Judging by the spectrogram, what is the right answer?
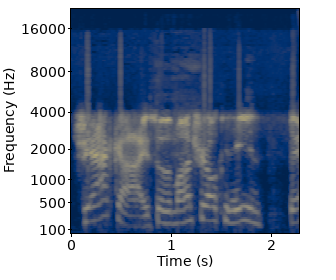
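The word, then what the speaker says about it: Xhekaj: it starts with an X it's uh it's pronounced Jacky so the Montreal Canadians they actually gave him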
